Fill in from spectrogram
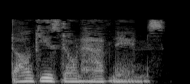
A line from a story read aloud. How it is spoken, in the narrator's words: he whispered back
